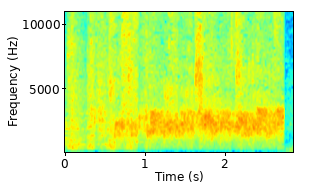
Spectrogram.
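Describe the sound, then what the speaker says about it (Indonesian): Students in an Indonesian school classroom clap together in a burst of loud, steady applause that lasts nearly three seconds and then stops abruptly. "Tepuk tangan."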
